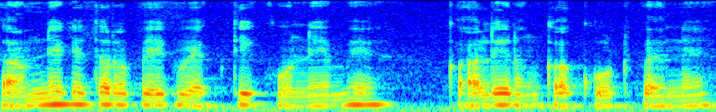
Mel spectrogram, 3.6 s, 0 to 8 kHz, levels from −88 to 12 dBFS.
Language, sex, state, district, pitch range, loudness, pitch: Hindi, male, Chhattisgarh, Kabirdham, 110-125 Hz, -17 LUFS, 120 Hz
